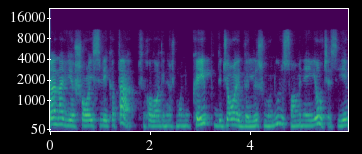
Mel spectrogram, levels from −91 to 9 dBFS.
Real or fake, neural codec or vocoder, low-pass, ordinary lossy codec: real; none; 10.8 kHz; AAC, 64 kbps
